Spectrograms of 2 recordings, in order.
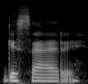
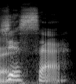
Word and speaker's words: Gesare: most people butcher the name, and I understand because, say, the North Americans do not have the pronunciation Okay. in the English Okay. pronunciation. They don't have the so they cannot say so they say j. Okay. Jessa.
